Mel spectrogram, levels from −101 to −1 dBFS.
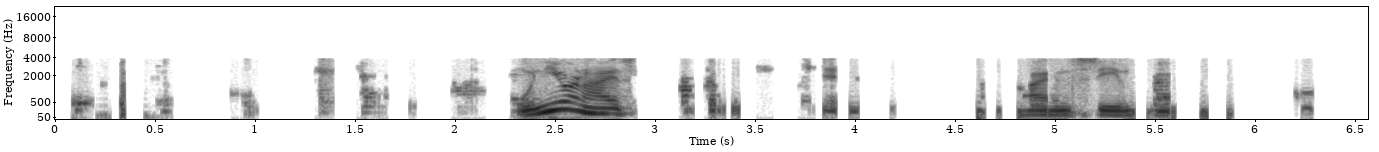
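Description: A speech recording from a call, where the talker's own voice is repeatedly pulled down while a second voice runs underneath it. From 0.0 to 1.14 s, and again from 2.43 to 6.53 s, the talker is ducked hard, by as much as about 40 dB, for roughly a second in the first stretch and about three seconds in the second. This is speech suppressed in double talk, most likely because both sides spoke at once and the echo canceller, unable to separate them, turned everything down. What sets it apart from gating of the background is that the talker's speech itself drops while the other voice is present, rather than only the room tone falling away. That other side's voice is leaking through from 0.07 s to the end of the clip at 6.57 s, sitting about 10 dB below the talker. A second talker like this, rather than an echo trailing the talker's own sound, points to loudspeaker pickup the canceller did not fully remove. 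Between 1.73 and 1.99 s the background is gated by the echo canceller. The room sound drops by about 40 dB for around a fifth of a second and then returns. This is a brief hard cut of the ambience while the loudspeaker plays, not the longer, speech-shaped dips of double-talk suppression. The band stops at 4 kHz, which fits narrowband telephone coding.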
